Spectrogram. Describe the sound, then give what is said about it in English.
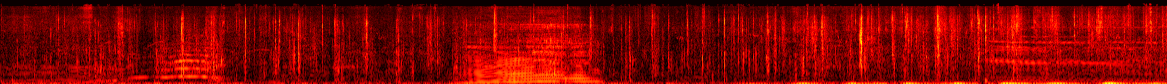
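Cattle lowing as the herd follows one another, with several drawn-out moos rising over a shuffle of hooves and movement that grows busier toward the end. “But they like to just follow each other. They're herd animals.”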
